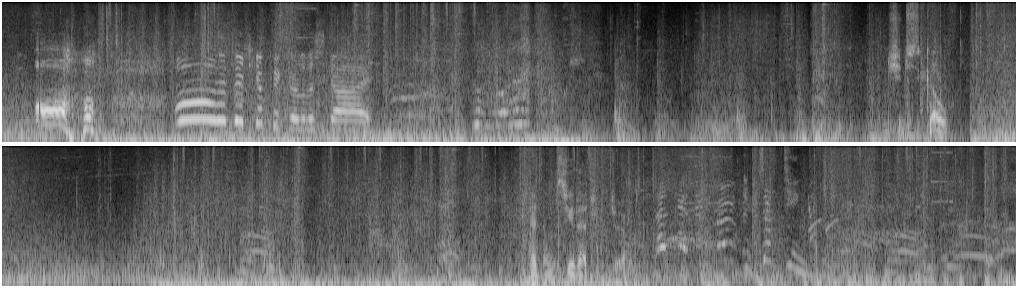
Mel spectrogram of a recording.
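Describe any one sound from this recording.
Rapid gunfire blasts in quick bursts.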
